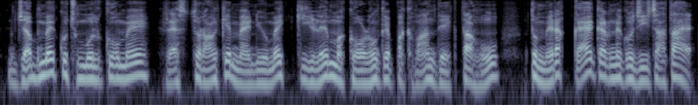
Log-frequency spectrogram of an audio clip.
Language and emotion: Urdu, disgusted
